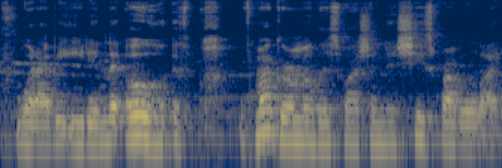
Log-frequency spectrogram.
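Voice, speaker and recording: An animated woman's voice in a Southern US accent, over noticeable background noise. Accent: Southern twang. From US South. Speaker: lifestyle vlogger. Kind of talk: casual vlog storytelling.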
